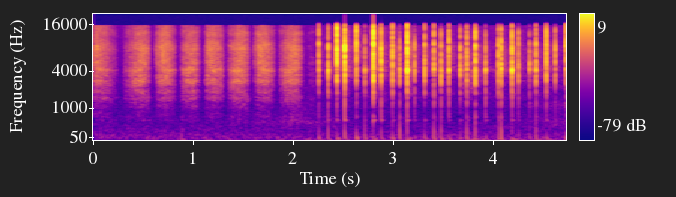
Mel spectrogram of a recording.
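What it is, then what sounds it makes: Plastic pump bottle tapped and scratched with nails. A small, hollow pink plastic cosmetic pump bottle is held in the hand and scratched with long acrylic nails, giving soft, rhythmic swells of bright scraping. It is then tapped rapidly with the nails, producing quick, sharp, high clicks with almost no ring.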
